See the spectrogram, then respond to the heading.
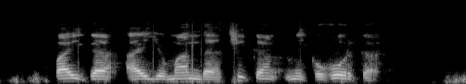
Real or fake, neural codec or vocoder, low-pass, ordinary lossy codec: real; none; 7.2 kHz; Opus, 16 kbps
